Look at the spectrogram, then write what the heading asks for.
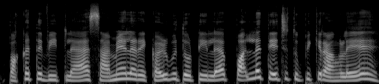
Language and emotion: Tamil, disgusted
